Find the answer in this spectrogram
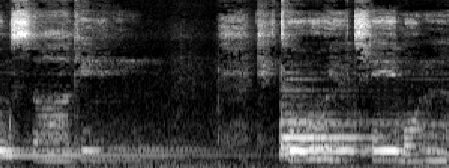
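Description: Male vocal quartet singing a slow ballad in harmony over piano, softer in the middle and swelling again near the end.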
